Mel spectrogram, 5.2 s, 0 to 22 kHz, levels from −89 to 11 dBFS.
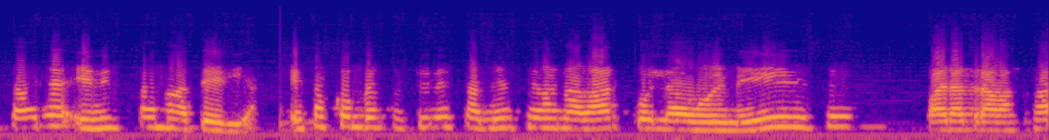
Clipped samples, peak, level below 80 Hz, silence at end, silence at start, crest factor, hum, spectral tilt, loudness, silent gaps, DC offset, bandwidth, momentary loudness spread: under 0.1%; 0 dBFS; -46 dBFS; 0 s; 0.05 s; 14 dB; none; -7 dB/octave; -14 LUFS; none; under 0.1%; 7 kHz; 7 LU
